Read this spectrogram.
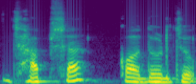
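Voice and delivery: ordinary delivery, nothing marked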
